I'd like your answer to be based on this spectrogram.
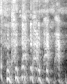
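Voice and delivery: a sudden high cackle at his own joke; high burst of laughter. Real, not acted. Laughing at his own punchline, high cackle.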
